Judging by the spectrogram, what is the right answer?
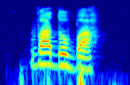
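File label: "вадуба", Komi, female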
